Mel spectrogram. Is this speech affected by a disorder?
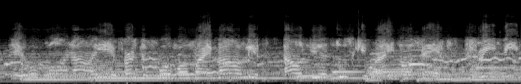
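No.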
